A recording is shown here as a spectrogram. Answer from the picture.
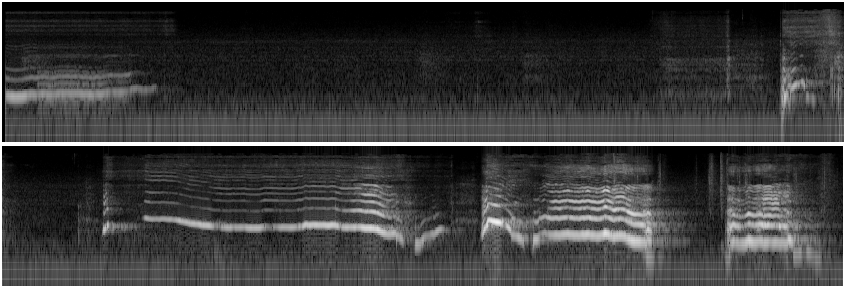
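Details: Miniature red poodle, a pet dog indoors, barking loudly to demand treats despite not eating supper: a short whine, a pause, then a run of high, drawn-out, wavering yelping barks and whining howls with rich harmonics, loud and insistent.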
